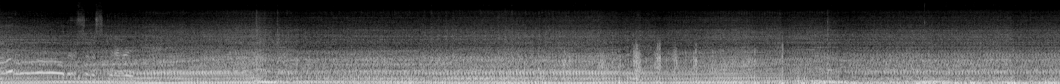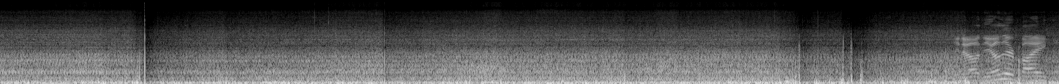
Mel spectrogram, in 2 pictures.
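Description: A 2002 Ducati Monster 750ie motorcycle is ridden on a wet road, its engine a loud continuous drone mixed with heavy wind rush. Speech runs over it for much of the ride.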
